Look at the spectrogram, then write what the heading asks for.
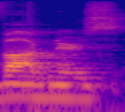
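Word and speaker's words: Wagner: damage on uh walk Vagner's um left leg. And the reason I'm saying Vagner is because that's how you say his last name. Really? I didn't know. Well, it's spelled with a W.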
